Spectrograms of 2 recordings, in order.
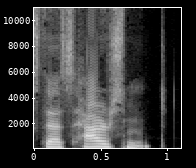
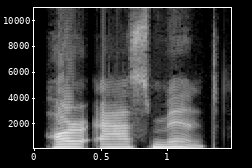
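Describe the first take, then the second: First: Said in the usual way. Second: Slow, drawn-out mocking echo of her word; subtle mockery. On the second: A narrator's reading. Officer mockingly echoing Blanche's word, slow and drawn out. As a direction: stretch each syllable to belittle her. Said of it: "subtle mockery in the inflections of the syllables".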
